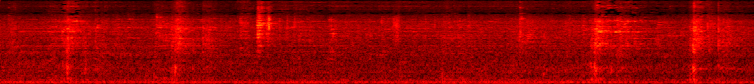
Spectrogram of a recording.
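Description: Passenger coaches of a train rolling past at close range: a steady rumble of steel wheels on the rails, with sharp clacks about every second and a pause in them midway.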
